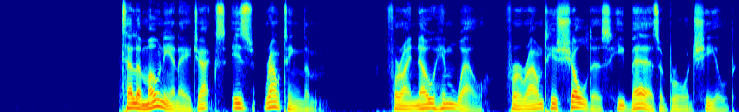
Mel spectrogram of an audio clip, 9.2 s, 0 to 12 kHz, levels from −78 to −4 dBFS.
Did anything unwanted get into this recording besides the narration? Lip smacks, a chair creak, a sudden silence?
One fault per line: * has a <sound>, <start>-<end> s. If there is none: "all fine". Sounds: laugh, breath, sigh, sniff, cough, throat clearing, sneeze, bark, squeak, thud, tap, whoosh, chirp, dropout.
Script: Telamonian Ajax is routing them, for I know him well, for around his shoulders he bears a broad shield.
all fine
